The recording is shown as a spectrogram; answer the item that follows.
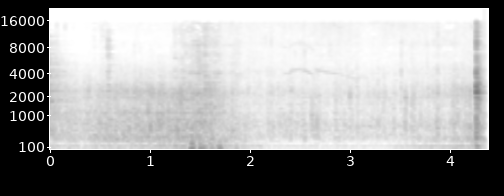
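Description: Soft, steady bubbling hiss of a pot of red kidney beans boiling hard in water on the stove.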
